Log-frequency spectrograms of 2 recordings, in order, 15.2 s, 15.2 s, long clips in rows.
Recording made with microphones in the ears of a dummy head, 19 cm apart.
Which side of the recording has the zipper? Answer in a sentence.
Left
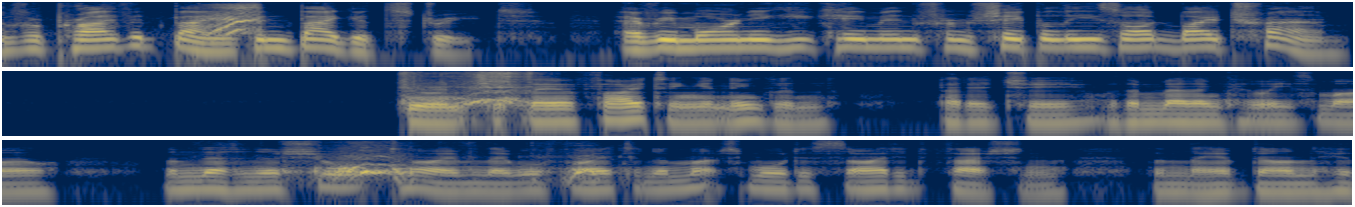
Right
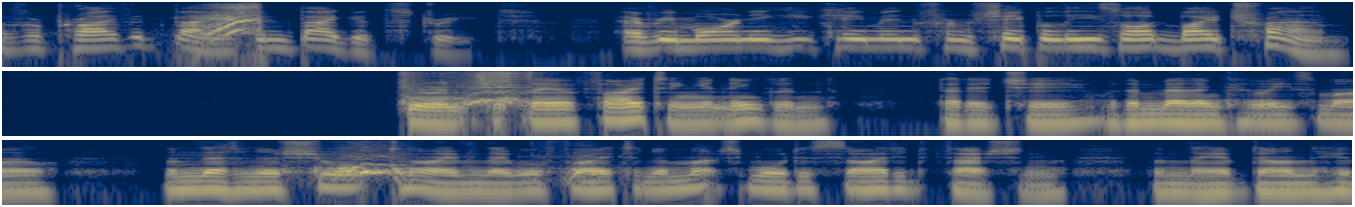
In this clip you hear the zipper in the centre.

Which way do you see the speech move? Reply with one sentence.
In this clip you hear the speech go from the left side to the right.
